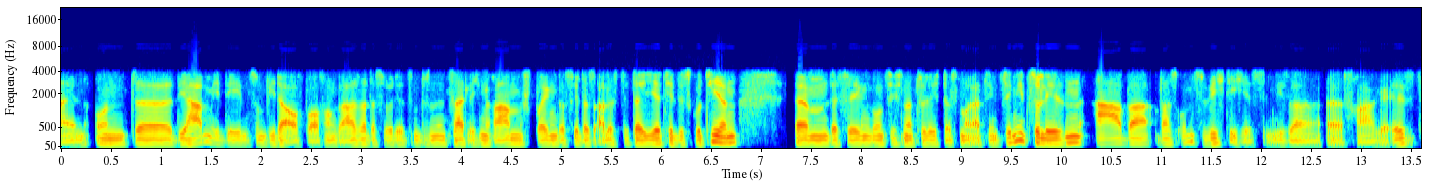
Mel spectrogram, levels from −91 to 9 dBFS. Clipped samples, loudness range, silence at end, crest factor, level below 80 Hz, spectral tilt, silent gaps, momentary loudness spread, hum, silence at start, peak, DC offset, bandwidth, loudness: under 0.1%; 2 LU; 0.1 s; 20 dB; -54 dBFS; -9 dB/octave; none; 10 LU; none; 0 s; -2 dBFS; under 0.1%; 4.5 kHz; -22 LUFS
